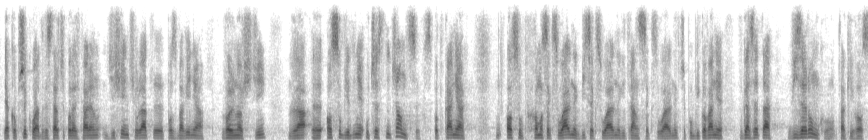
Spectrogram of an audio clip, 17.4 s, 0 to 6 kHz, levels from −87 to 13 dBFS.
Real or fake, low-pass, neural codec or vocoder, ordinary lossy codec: real; 5.4 kHz; none; Opus, 32 kbps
